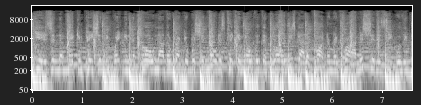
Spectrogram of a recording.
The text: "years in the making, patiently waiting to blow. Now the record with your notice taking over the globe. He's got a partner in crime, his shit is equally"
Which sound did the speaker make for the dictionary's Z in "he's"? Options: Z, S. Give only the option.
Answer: Z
